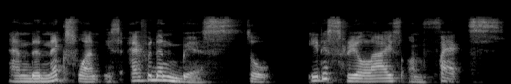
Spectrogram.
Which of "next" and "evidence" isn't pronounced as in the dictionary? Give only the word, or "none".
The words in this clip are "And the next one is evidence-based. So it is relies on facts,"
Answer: evidence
